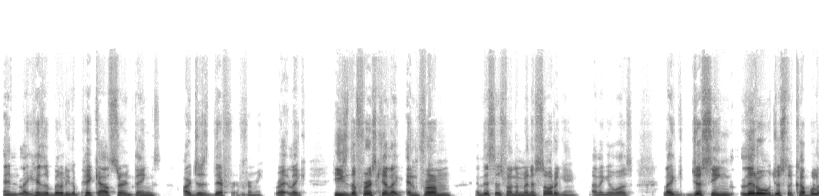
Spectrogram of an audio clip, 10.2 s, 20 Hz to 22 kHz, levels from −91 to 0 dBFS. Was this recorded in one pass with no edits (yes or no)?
yes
